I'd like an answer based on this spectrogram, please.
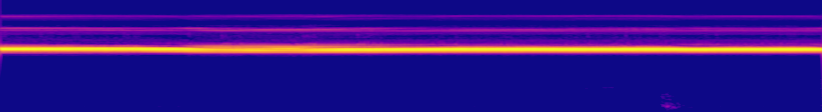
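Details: [['Very loud short-tailed cricket (jangkrik gangsir) calling: an unbroken, shrill, high trill holding one pitch the whole time, with a brief soft thump near the end.']]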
